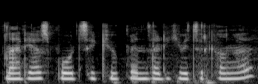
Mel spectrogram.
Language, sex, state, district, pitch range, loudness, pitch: Tamil, female, Tamil Nadu, Nilgiris, 260-275 Hz, -18 LUFS, 265 Hz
